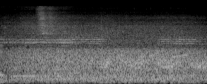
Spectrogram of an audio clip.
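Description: City road traffic noise, a steady wash of motorcycle and car engines and tyres, with a faint high tone, like a distant horn or siren, heard twice.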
